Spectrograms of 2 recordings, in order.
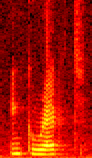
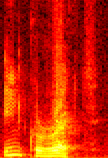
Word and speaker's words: incorrect: Incorrect, independent, insufficient. So the word originally is correct. Correct. The stress is on the second part. And incorrect.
